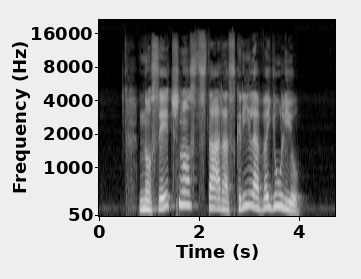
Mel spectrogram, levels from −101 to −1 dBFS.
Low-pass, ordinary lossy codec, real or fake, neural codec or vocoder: 19.8 kHz; MP3, 96 kbps; real; none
